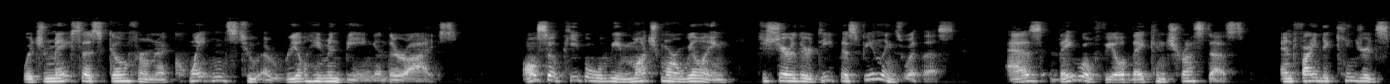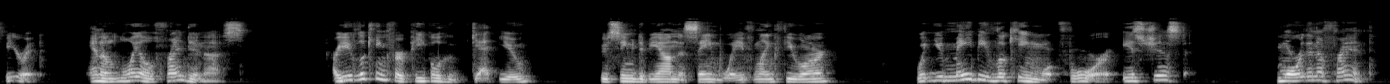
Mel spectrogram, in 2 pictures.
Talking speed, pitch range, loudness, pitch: 170 wpm, 125-170 Hz, -17 LUFS, 145 Hz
